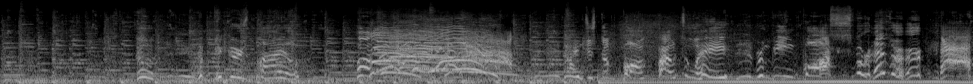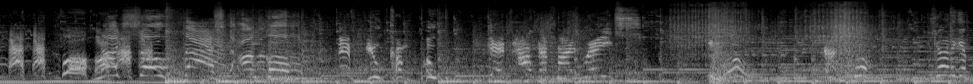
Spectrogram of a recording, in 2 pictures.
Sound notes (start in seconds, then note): 3.7 cackles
